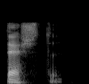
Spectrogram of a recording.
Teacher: So again, S before a consonant, it's a sh. 2 syllables here, we have to stress the first one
